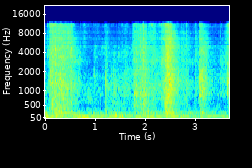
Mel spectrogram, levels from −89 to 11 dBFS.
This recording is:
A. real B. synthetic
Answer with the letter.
B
